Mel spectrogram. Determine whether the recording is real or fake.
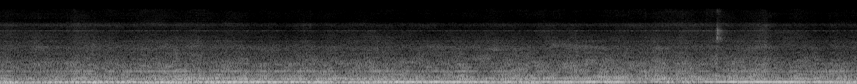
fake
